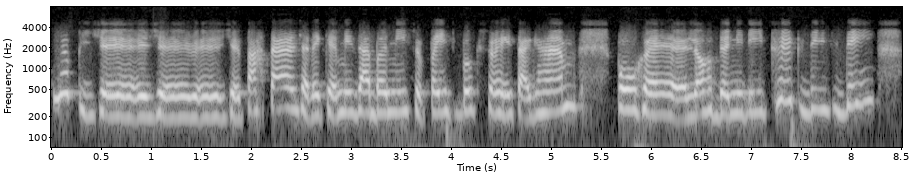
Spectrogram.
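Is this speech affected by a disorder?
Yes: hearing loss, cochlear implant; hard of hearing, cochlear implant surgery at age four; uses interpreters and special education support, relies on lip reading, masks hinder understanding.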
